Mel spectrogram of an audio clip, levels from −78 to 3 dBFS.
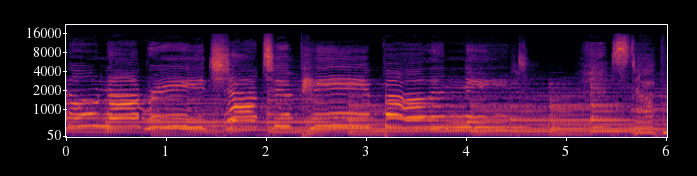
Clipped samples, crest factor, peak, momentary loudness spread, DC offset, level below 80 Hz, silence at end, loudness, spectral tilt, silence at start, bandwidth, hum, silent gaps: under 0.1%; 18 dB; -4 dBFS; 7 LU; under 0.1%; -60 dBFS; 0 s; -23 LUFS; -2.5 dB/octave; 0 s; 16.5 kHz; none; none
